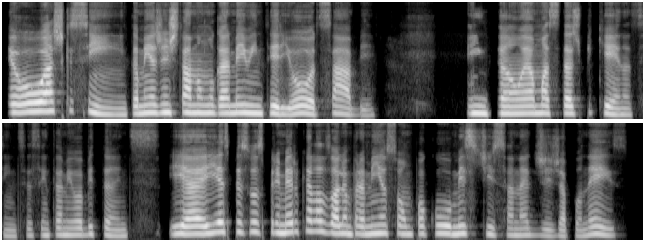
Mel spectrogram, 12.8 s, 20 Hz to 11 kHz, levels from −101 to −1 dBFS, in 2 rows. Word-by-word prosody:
Eu 235 +3 +6
acho 260 0 +5
que 275 - -14
sim. 180 -10 -3
Também 205 +2 +2
a - - +3
gente 225 0 +2
tá 230 -1 +4
num 220 0 +2
lugar 210 -1 +3
meio 220 +1 +3
interior, 200 -2 +2
sabe. 175 -6 -5 0.9
Então 200 -1 +1
é 205 0 +3
uma 205 0 +2
cidade 200 0 -1
pequena, 200 -6 -3
assim, 165 -1 -18
de 155 - -22
60.000 185 +2 -10
habitantes. 185 0 -11
E 220 +2 0
aí 215 +4 +4
as 270 - +1
pessoas 270 0 -6
primeiro 255 +1 -2
que 295 - -11
elas 285 -2 -2
olham 225 -1 +1
pra 210 -1 -4
mim, 220 +2 0
eu 230 - -2
sou 225 -1 -8
um 210 - -5
pouco 215 +1 -3
mestiça, 210 -3 -6
né, 180 0 -8
de 175 -3 -14
japonês, 175 +4 -9
210 Hz, 185 wpm, -19 LUFS, 185-225 Hz, 0.9 s, Eu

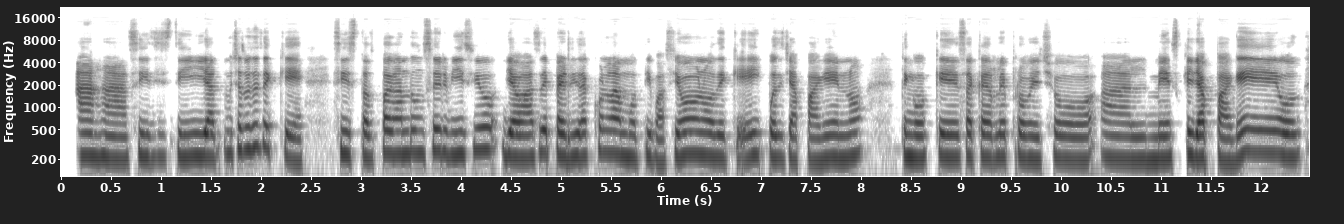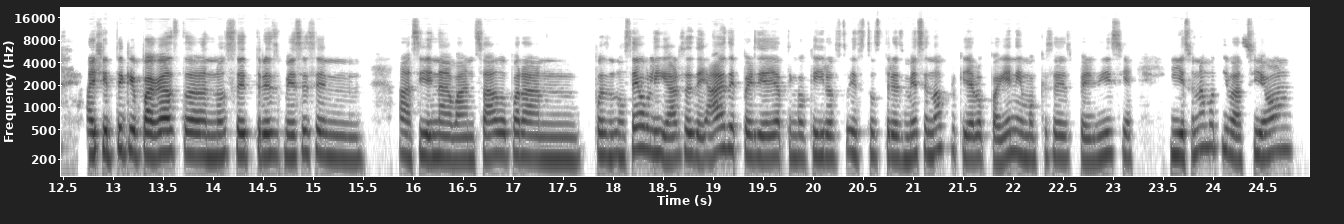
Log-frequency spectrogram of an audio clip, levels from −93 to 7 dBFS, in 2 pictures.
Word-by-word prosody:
Ajá, 215 -3 +1
sí, 215 0 -4
sí, 215 0 -11
sí, 220 +1 -2
ya 220 0 +4
muchas 245 +2 -3
veces 280 +2 0
de 285 -1 -1
que, 200 -8 -2 0.3
si 245 - -2
estás 220 -2 -2
pagando 240 +1 +1
un 245 -1 -5
servicio 255 +3 -1
ya 225 -2 +5
vas 210 0 0
de 250 0 +3
perdida 220 -1 +2
con 255 -1 -6
la 240 -1 +4
motivación, 220 +1 -1
o 220 -1 +1
de 210 -1 -1
que: - - -7
"Hey, 225 +1 -1
pues 210 -2 0
ya 200 -2 -2
pagué", 205 +1 0
¿no? 225 +3 -3 0.3
Tengo 210 -2 0
que 215 -1 +2
sacarle 215 0 0
provecho 205 -2 -2
al 205 -2 -3
mes 205 +1 0
que 235 - +1
ya 210 0 +5
pagué, 240 +5 +3
o 220 -1 +2 0.3
hay 230 0 +6
gente 245 +3 +3
que 250 -1 +5
paga 230 +1 +8
hasta 230 -2 +3
no 215 +1 0
sé, 230 -1 +3
3 225 0 +1
meses 220 +2 -1
en 210 -3 -2 0.3
así 225 -2 0
en 215 0 +2
avanzado 210 +2 0
para 220 -2 0
n 200 0 -3
pues 225 -1 -1
no 215 0 -3
sé, 265 +5 +2
obligarse 230 -4 0
de: 210 -1 0
"Ay, 245 +6 +1
de 275 - +1
perdida, 215 -5 0
ya 215 0 0
tengo 210 -1 -6
que 225 - -3
ir 220 -1 0
estos 225 -1 -5
3 215 -2 -2
meses, 225 +3 -2
¿no?, 255 +4 -2
porque 245 -4 -5
ya 205 - +1
lo 210 0 -4
pagué, 200 +1 -1
ni 235 -2 -2
modo 210 -1 -4
que 225 - -13
se 215 - -4
desperdicie", 210 +2 -4 0.3
y 230 -1 +2
es 220 +1 -1
una 275 +5 -3
motivación. 250 -1 -2
220 Hz, 200 wpm, -23 LUFS, 210-235 Hz, 0.3 s, paga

